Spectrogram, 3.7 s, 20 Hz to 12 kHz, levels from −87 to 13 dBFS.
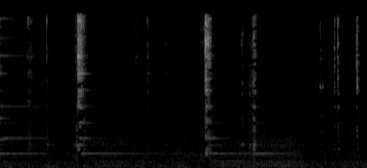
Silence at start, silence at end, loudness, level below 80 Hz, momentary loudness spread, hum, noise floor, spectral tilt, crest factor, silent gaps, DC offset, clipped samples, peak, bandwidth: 0.75 s; 0.1 s; -42 LUFS; under -90 dBFS; 21 LU; none; -75 dBFS; 2 dB/octave; 30 dB; none; under 0.1%; under 0.1%; -22 dBFS; 12 kHz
